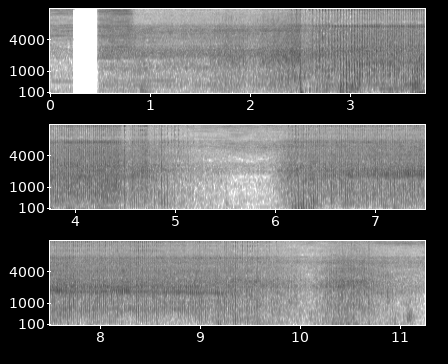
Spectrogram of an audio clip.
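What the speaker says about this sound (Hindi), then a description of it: "तो ये हमारा ड्रिलिंग हो गया कंप्लीट।" Power drill boring holes for fasteners while a DDC electrical panel is installed, with two long, loud whining bursts separated by a brief dip, close and harsh against faint clattering.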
